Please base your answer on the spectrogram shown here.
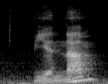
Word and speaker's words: Vietnam: 그렇다면 영어 로 읽을 때 는 어떻게 읽어야 할까 요 ? " 베트남 ." " 베트남 " 이라 고 읽으셔야 합니다 .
